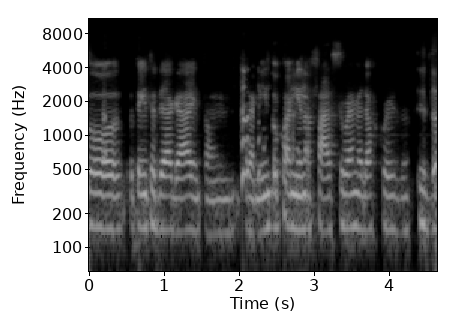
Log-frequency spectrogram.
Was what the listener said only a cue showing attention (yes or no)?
no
